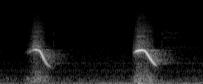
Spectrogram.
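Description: Two short, clear whistles from a person calling someone, each sliding quickly downward in pitch, spaced about a second apart, loud against a quiet background with no talking.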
